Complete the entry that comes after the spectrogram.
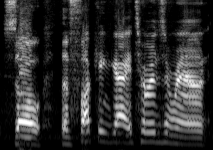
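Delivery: ordinary talk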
